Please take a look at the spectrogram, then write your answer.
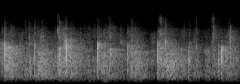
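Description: An audience applauds the sound, video and light crew after a children's stage production, many hands clapping in a dense, even wash of sound with sharper bursts here and there, loud and continuous throughout with no talking.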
